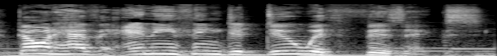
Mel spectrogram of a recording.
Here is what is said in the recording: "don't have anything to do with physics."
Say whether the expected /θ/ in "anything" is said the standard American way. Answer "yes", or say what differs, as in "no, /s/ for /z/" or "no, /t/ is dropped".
yes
